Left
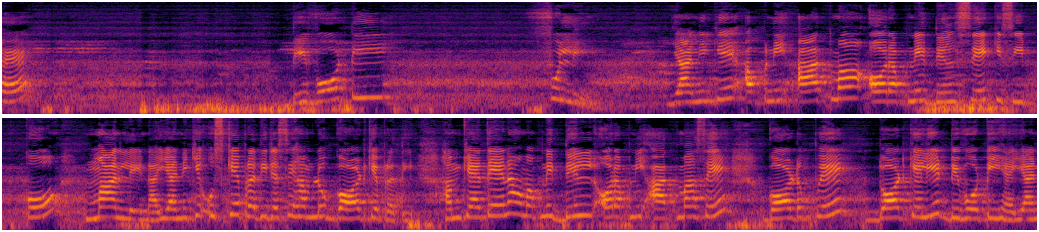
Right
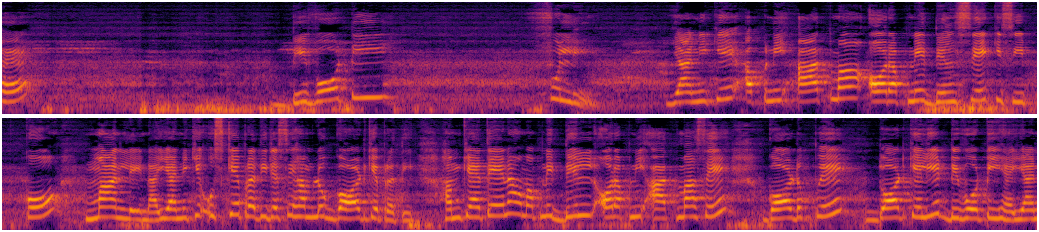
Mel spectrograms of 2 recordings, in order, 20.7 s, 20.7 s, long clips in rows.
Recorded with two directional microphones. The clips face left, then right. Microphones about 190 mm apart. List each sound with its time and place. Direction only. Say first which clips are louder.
0.0 s a sound: right 4 dB; 35° right (ahead or behind)
2.9 s a woman's voice: right 5 dB; 30° right (ahead or behind)
5.5 s a woman's voice: right 6 dB; 35° right (ahead or behind)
